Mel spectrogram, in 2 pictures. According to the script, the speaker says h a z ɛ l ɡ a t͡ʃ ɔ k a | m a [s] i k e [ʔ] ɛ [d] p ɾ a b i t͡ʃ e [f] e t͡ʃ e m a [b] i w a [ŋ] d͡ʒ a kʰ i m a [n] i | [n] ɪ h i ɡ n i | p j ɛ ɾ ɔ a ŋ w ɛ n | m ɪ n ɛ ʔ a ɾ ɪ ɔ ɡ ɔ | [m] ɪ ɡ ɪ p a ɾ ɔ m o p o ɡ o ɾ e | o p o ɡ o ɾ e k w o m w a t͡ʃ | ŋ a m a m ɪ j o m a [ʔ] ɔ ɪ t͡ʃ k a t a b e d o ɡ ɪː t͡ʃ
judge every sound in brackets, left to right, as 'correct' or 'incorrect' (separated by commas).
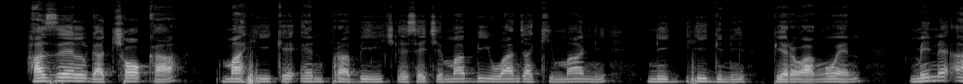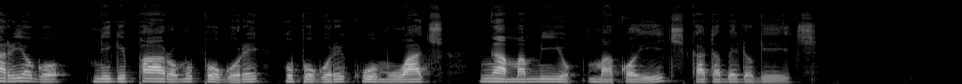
incorrect, correct, incorrect, incorrect, correct, incorrect, correct, correct, incorrect, incorrect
